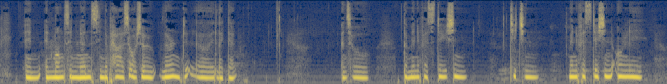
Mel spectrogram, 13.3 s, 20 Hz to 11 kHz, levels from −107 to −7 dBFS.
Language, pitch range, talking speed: English, 195-220 Hz, 95 wpm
